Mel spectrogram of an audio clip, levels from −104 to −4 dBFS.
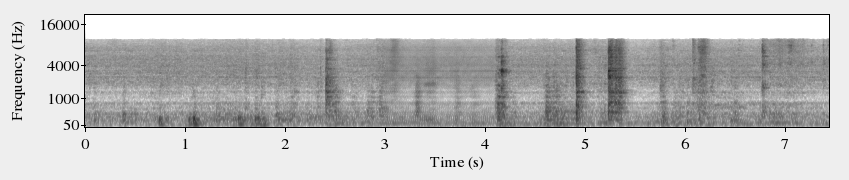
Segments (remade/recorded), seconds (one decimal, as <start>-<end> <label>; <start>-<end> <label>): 0.0-3.0 recorded; 3.0-4.1 remade; 4.1-7.4 recorded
